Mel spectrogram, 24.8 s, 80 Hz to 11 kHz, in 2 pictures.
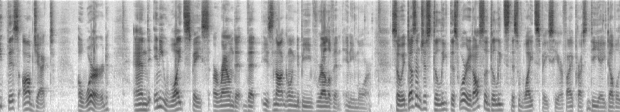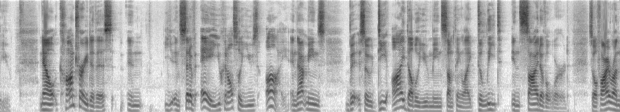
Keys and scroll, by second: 11.1-12.2 typing, 13.5 typing.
